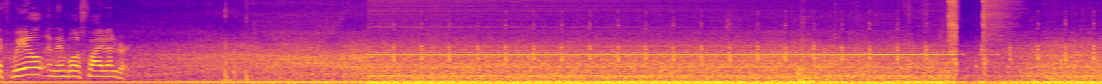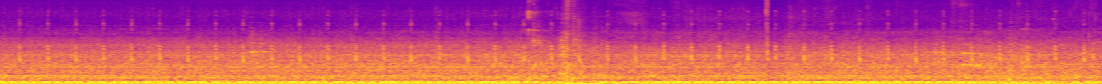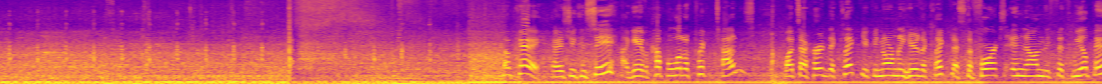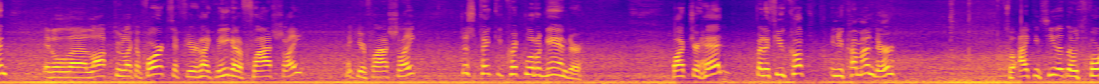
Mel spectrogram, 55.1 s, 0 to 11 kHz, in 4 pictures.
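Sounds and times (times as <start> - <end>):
diesel truck engine running: 0.0 - 55.0.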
